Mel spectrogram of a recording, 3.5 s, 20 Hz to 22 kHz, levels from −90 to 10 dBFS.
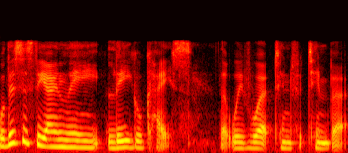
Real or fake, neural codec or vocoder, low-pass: real; none; 7.2 kHz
